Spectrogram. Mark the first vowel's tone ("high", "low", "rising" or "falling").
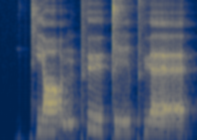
low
